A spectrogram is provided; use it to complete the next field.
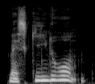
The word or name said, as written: maskinrum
